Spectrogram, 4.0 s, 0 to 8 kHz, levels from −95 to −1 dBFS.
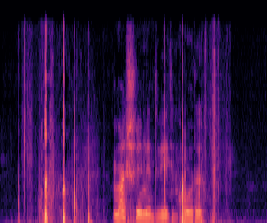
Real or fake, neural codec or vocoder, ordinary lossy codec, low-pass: fake; codec, 16 kHz, 4 kbps, FunCodec, trained on Chinese and English, 50 frames a second; none; 7.2 kHz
